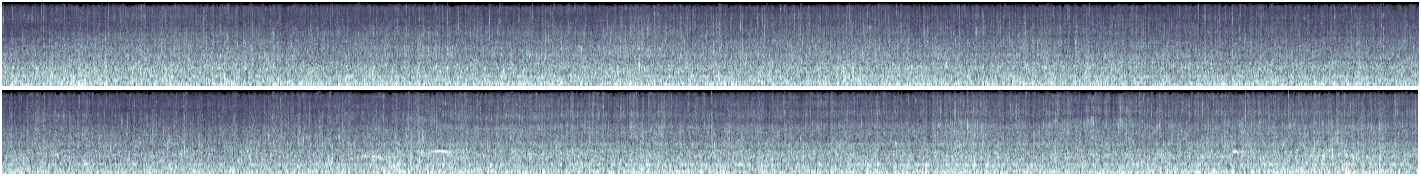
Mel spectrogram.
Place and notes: nasino, pennavaire, water sounds
different water sounds of the river pennavaire
soundmap international: social ambiences/ listen to the people in & outdoor topographic field recordings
